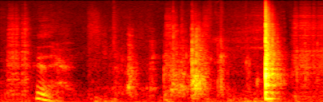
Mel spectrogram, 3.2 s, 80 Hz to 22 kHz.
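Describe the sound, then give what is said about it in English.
A twenty-sided die (D20) is rolled, giving a few soft rattles and then one sharp, loud clack as it lands on a hard surface. Faint voice sounds murmur underneath. “D20 for preparation, and I need you to battle. I need my dice.”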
